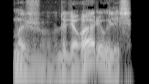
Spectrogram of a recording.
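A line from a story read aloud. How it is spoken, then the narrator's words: Uncertain grumble. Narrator (Russian): неуверенно проворчал толстяк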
